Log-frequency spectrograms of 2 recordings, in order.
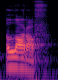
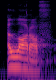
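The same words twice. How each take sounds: Both takes have the same delivery.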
